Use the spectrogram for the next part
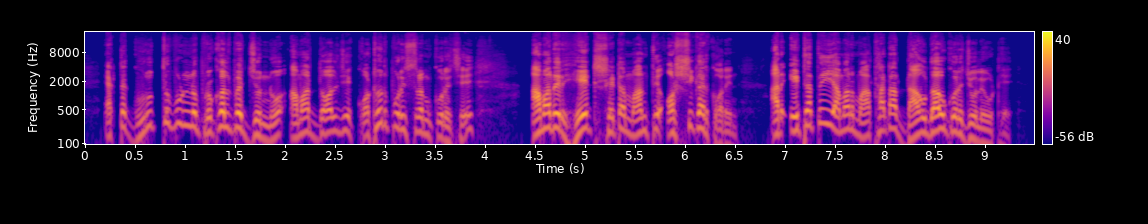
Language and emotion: Bengali, angry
